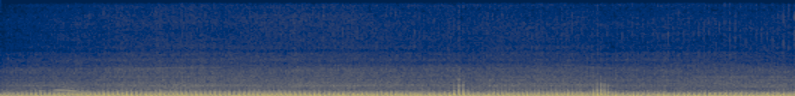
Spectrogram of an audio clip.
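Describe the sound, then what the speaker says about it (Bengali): A motorcycle engine roars loud and close during a long wheelie on a group ride, a continuous heavy drone with wind noise and faint voices mixed in. "ও ভাই রাজ কত লং লং হুইলি মারছে ভাই"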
